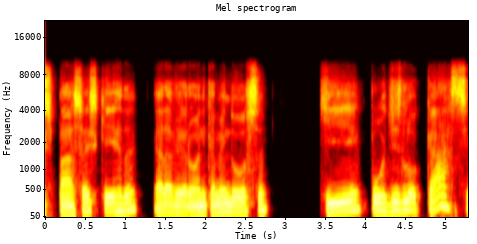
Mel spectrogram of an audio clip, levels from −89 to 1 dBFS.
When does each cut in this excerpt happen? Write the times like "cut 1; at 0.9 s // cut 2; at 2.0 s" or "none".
none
